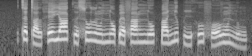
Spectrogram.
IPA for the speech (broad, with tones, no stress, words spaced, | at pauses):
tɛ˦ ta˨lheː˦ jaː˦kɨ˨su˦ lũ˧ ɲɔ˦ɓɛ˧faː˦ŋɲoː˦ k͡pa˧ɲɨ˦ piː˨hu˦ foː˨˦vũ˦ɲu˨ŋ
